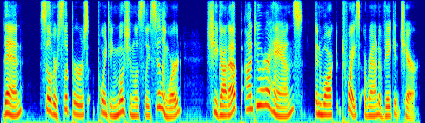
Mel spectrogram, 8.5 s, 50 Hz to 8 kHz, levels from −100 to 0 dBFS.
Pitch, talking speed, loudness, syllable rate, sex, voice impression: 215 Hz, 135 wpm, -17 LUFS, 4.6 syllables/s, female, feminine, adult-like, tensed, powerful, slightly bright, clear, fluent, slightly raspy, slightly friendly, slightly unique, lively, intense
